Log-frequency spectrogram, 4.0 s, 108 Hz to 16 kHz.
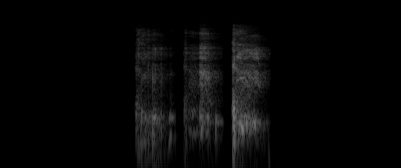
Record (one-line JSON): {"cough_length": "4.0 s", "cough_amplitude": 7108, "cough_signal_mean_std_ratio": 0.32, "survey_phase": "beta (2021-08-13 to 2022-03-07)", "age": "45-64", "gender": "Female", "wearing_mask": "No", "symptom_cough_any": true, "symptom_new_continuous_cough": true, "symptom_runny_or_blocked_nose": true, "symptom_shortness_of_breath": true, "symptom_sore_throat": true, "symptom_fatigue": true, "symptom_fever_high_temperature": true, "symptom_headache": true, "symptom_change_to_sense_of_smell_or_taste": true, "symptom_loss_of_taste": true, "smoker_status": "Ex-smoker", "respiratory_condition_asthma": false, "respiratory_condition_other": false, "recruitment_source": "Test and Trace", "submission_delay": "1 day", "covid_test_result": "Positive", "covid_test_method": "RT-qPCR", "covid_ct_value": 16.5, "covid_ct_gene": "N gene"}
